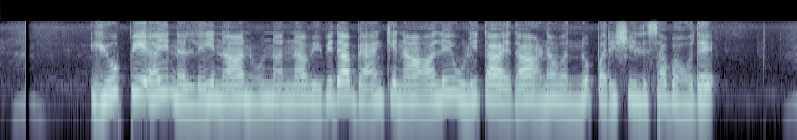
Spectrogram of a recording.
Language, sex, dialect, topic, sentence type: Kannada, female, Mysore Kannada, banking, question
